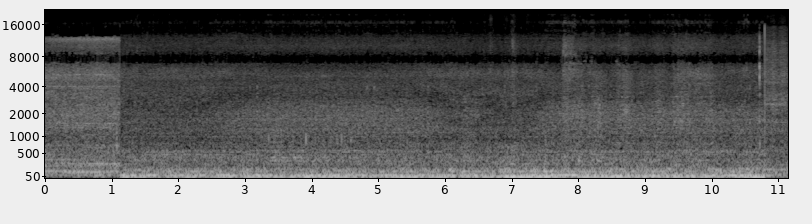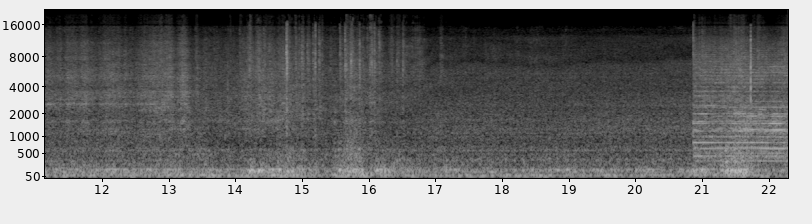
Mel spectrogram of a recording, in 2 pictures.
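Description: Steady rumble of a commuter train ride heading out toward Mount Juliet, a continuous low roar with wind noise that drops in level partway through, no voices.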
